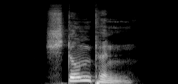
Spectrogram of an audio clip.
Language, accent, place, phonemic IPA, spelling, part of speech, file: German, Germany, Berlin, /ˈʃtʊmpən/, Stumpen, noun, De-Stumpen.ogg
- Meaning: 1. stump, stub 2. cigarette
